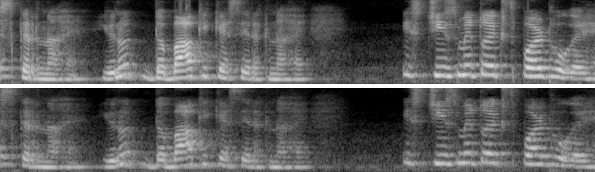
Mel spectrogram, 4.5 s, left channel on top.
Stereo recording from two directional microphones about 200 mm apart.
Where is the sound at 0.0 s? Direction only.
50° left (ahead or behind).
